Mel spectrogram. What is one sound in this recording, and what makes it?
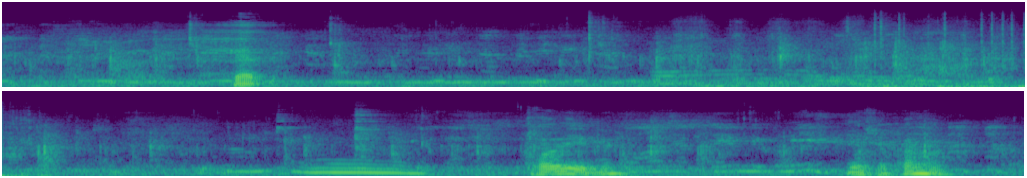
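A knife scrapes and clinks on a board while cutting meat.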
